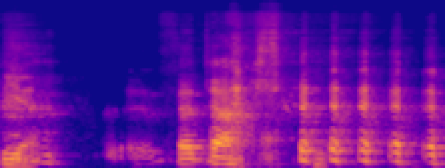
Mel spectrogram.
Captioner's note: laughing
